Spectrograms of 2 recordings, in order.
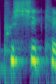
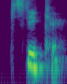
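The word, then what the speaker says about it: ψυχή: 시케 이렇게 해가지고 이제 발음을 푸시케 이렇게 하는데 저희가 푸시라고 하는 순간 이제 음절 모음이 두 개 들어가 버리죠 그렇게 하시는 것보다는이 앞에는 그냥 이렇게 하면서 발음이 세는 거라서 시케 이렇게 이렇게 하나의 음절로 어 발음하시는게 좋습니다 그다음에 메가 여기 오메가의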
